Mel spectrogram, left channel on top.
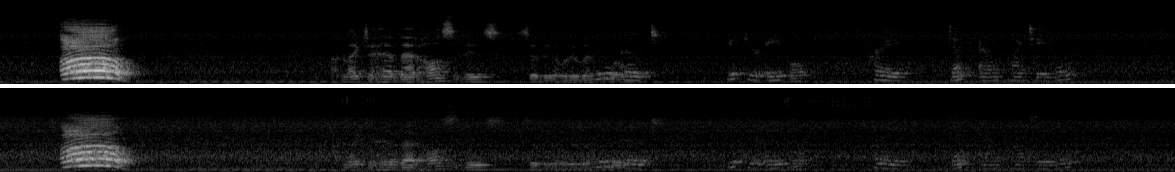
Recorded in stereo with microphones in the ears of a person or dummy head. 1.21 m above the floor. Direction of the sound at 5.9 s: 70° left (ahead or behind).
